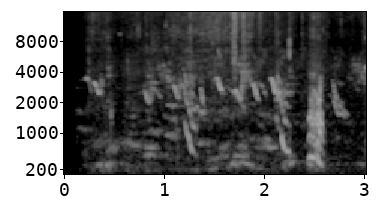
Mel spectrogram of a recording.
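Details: Grey francolin chicks raised on a farm in Pakistan give a chorus of short, thin, downslurred peeps that overlap at varying pitches, with one louder, sharper cluster of notes near the end.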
